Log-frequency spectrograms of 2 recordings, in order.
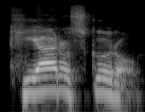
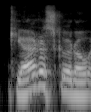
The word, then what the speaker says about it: chiaroscuro: once this word the last definition of tonight chiaroscuro and that is a long italian word so here we go i'll spell it slowly once c h i a r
